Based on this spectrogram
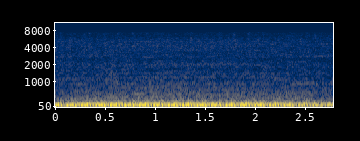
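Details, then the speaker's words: Small-block Chevy truck just after swapping an Edelbrock for a Holley carb, idle being adjusted by ear with no RPM gauge: deep, steady low rumble with an even beat and no misses or knocks; smooth normal idle, runs better than before. "messing with the RPM idle. It ain't got a RPM gauge, but it sounds pretty good, though."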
